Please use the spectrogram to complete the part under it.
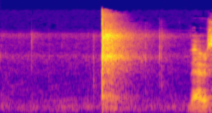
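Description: A plastic battery clicks as it is pressed into place.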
